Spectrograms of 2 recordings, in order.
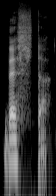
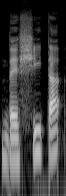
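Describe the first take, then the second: First: The vowel after sh is dropped. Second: The vowel after sh is clearly pronounced. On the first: The speaker calls it right. "we cut the e" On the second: The speaker calls it wrong. "Instead of deshita"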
